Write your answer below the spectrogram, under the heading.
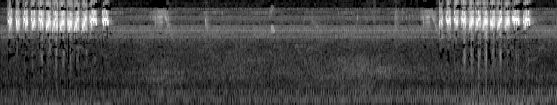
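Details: Two phrases of bananaquit song, each a rapid, high, stuttering series of about a dozen notes, over a steady low background hum.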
